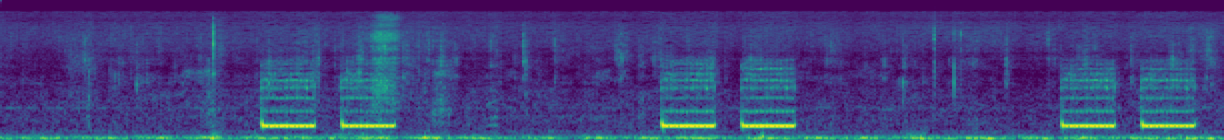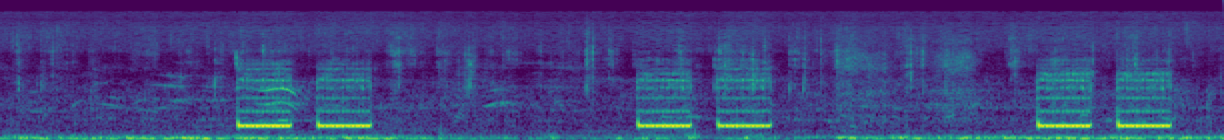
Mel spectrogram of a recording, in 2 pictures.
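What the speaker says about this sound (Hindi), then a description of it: "एक बार डीटीपी विभाग को दोबारा फोन लगवा लेते हैं।" A phone call placed to a government DTP department office rings out in paired electronic bursts, repeating about six times at a steady interval over a low background hum.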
